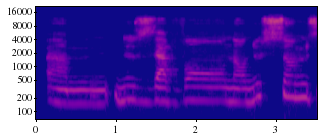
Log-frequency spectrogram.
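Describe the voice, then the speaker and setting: At a very slow pace, a woman with a fairly low voice speaks in an English accent. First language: English (speaking French). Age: 60s. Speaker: life coach learning French. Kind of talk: language practice self-introduction. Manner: halting, with hesitations and self-corrections.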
